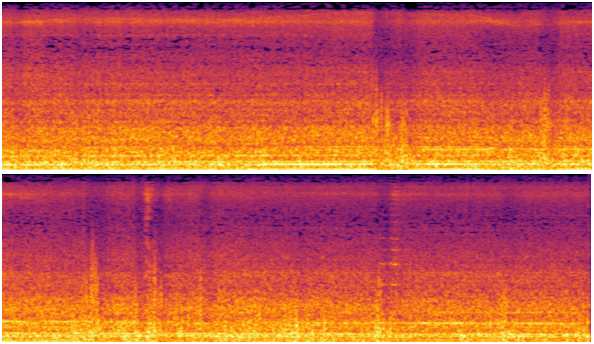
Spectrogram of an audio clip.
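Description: A bus engine hums and rumbles steadily from inside the cab.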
